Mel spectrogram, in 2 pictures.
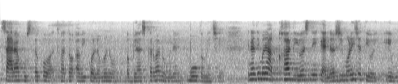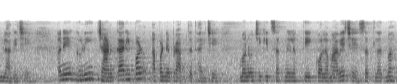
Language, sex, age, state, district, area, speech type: Gujarati, female, 45-60, Gujarat, Surat, urban, spontaneous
